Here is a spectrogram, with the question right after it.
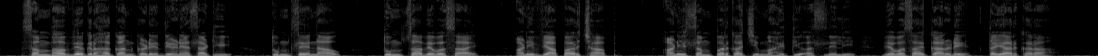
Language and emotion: Marathi, neutral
